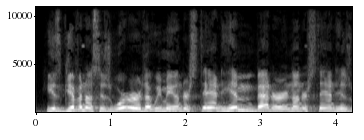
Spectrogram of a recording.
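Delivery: high, loud preaching at full force; fervent preaching. Acted. Preacher to his congregation, listing God's gifts, full-force preaching. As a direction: lift the congregation with each gift.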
